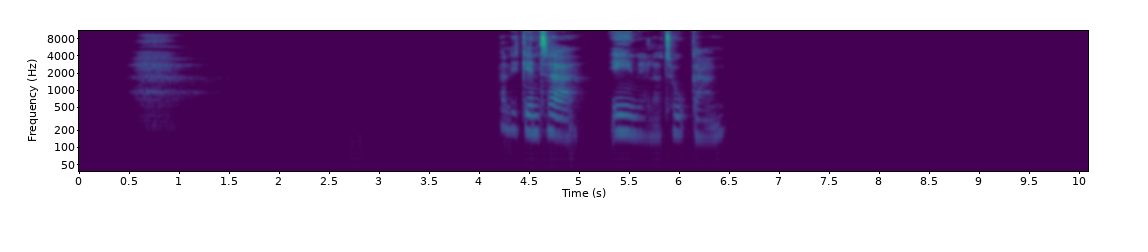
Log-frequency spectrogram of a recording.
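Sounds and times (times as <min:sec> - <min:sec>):
deep breath in nose, out mouth as a breathy sigh: 0:00.5 - 0:01.5
speech: 0:04.2 - 0:06.5.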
